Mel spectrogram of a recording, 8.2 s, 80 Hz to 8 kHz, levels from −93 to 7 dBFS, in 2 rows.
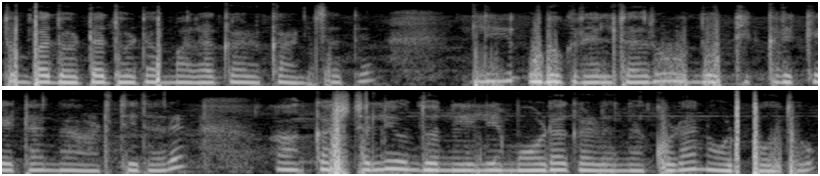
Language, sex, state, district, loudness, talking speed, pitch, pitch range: Kannada, female, Karnataka, Chamarajanagar, -24 LUFS, 125 wpm, 220 Hz, 215-235 Hz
